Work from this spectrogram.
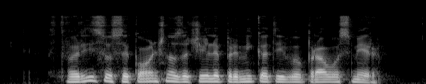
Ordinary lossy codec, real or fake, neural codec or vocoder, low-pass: none; real; none; 9.9 kHz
